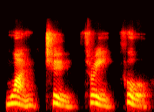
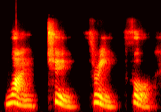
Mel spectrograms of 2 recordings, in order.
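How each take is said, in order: Both takes have the same delivery.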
